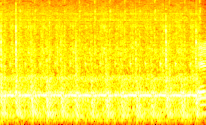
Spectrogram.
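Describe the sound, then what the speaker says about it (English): A sewing machine stitches fabric for a home décor pillow, making a steady, close mechanical whir with rapid rhythmic needle beats throughout. "help guide your fabric through the sewing machine"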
